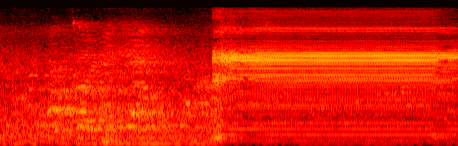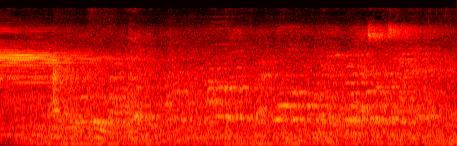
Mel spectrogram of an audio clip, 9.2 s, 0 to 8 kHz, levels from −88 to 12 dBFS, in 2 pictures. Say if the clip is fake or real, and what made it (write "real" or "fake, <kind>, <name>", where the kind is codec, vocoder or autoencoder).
real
